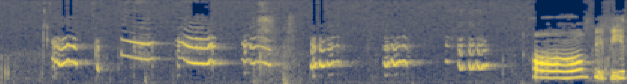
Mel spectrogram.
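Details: Young Shih Tzu attempting play with a two-month-old Shih Tzu puppy, giving separate nasal whines and whimpers roughly every half second, each bending down in pitch, before a person's voice breaks in at the end.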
